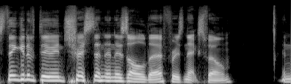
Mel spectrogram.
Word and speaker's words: Isolde: I'm going to butcher this. – Isolde. – Oh, thank you. He was thinking of doing Tristan and... – Isolde. – Isolde. Yeah. Good.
